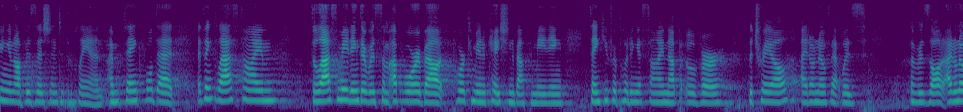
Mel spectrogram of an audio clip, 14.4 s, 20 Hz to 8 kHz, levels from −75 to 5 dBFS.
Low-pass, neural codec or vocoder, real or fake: 7.2 kHz; codec, 24 kHz, 0.9 kbps, DualCodec; fake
